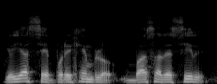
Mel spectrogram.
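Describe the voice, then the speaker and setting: A man's voice: on the low side, moderate pace, dark tone, slight background noise. A man whose first language is Portuguese gives a patient, explanatory lecture as a Greek language teacher, sounding out letters as he goes. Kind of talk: classroom lecture.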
